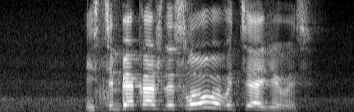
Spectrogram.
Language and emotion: Russian, angry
